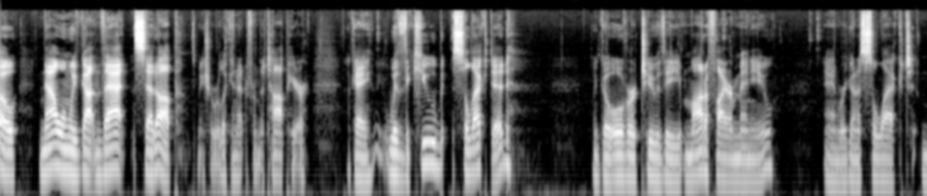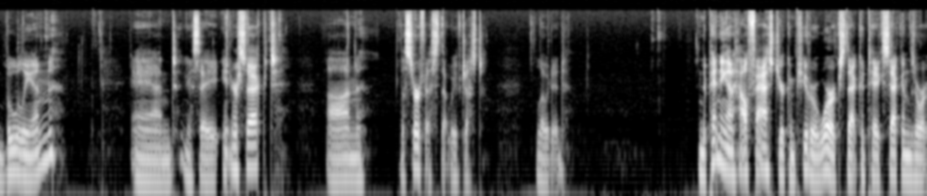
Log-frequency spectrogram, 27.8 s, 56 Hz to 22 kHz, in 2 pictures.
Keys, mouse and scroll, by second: 5.7-8.5 drag, 9.5-10.8 middle drag, 10.8-13.9 drag, 13.9 click, 18.1 click.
